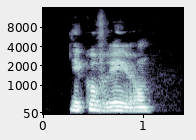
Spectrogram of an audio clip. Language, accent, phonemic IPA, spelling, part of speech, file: French, Canada, /de.ku.vʁi.ʁɔ̃/, découvrirons, verb, LL-Q150 (fra)-découvrirons.wav
- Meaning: first-person plural future of découvrir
